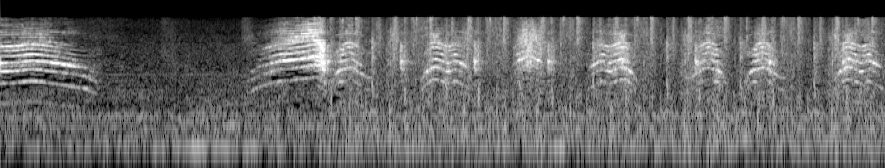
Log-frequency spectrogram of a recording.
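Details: Cats and kittens meowing: a loud falling meow, then a rising one followed by a rapid run of short repeated mews, about two per second, over a low hum and faint voices.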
